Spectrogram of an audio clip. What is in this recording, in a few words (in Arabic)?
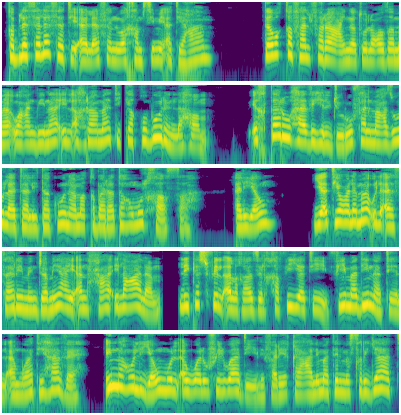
وثائقي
